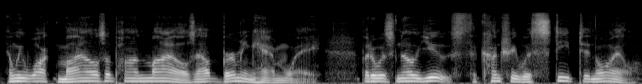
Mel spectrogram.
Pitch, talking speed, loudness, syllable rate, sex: 125 Hz, 185 wpm, -17 LUFS, 4.9 syllables/s, male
